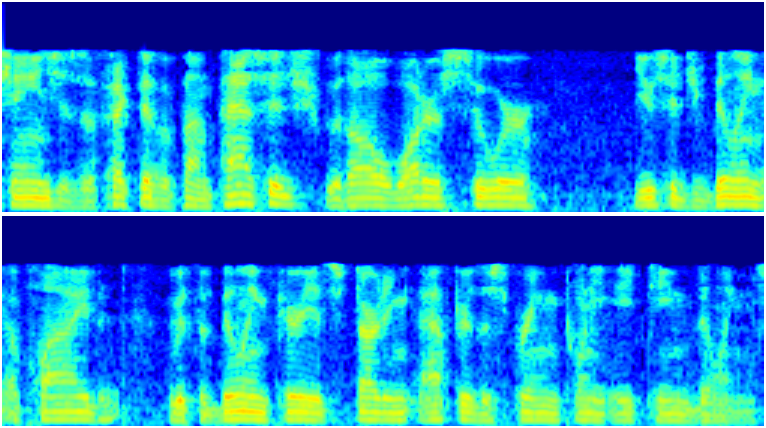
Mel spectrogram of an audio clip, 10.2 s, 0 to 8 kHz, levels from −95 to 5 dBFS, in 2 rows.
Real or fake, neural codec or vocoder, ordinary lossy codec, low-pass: fake; codec, 16 kHz, 16 kbps, FunCodec, trained on Chinese and English, 50 frames a second; AAC, 16 kbps; 7.2 kHz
